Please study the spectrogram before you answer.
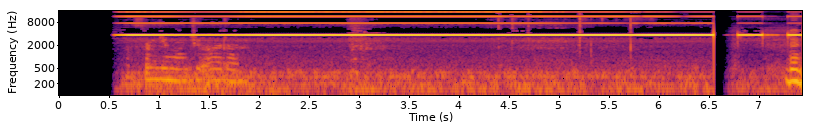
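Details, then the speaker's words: Syringe pump occlusion alarm, a continuous high-pitched beeping tone, demonstrated as sounding when the line is blocked by kinked tubing or a jammed infusion. "kemudian ini menandakan sumbatan contoh ini sumbatan karena Selangnya terlipat ataupun nanti bisa juga karena infusnya macet maka alarm ini akan berbunyi Beep"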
